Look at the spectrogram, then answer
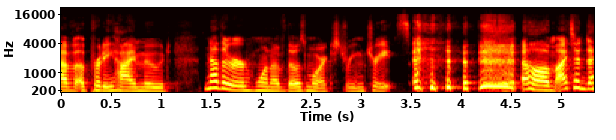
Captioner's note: laughs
